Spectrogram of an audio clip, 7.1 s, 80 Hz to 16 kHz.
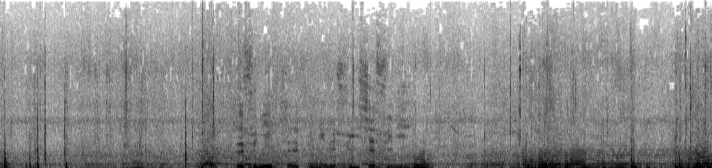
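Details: Honey bees of a drone-laying hive under rescue on 3 May 2021, where a brood frame with nurse bees from a neighbouring hive is added. A steady droning hum with low bands, brief soft voice-like sounds early on, and scattered clicks and knocks.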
